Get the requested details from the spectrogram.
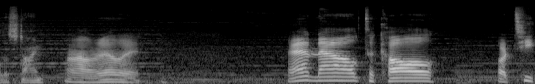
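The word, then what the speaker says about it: Tikal: living beings all this time really and now to call our tea call it's pronounced to call t call that sounds like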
